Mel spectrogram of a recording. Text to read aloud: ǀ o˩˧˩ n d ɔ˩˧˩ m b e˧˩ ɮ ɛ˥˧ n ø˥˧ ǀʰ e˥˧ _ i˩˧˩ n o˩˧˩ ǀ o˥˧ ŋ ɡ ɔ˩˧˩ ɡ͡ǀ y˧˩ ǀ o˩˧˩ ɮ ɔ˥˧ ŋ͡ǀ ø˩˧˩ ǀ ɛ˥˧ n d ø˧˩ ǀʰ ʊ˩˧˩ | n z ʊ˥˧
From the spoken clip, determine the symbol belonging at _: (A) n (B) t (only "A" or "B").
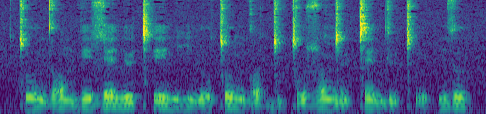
A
